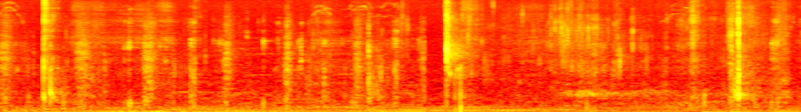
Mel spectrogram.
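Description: Close-miked biting and chewing of a folded pizza slice: wet mouth clicks and smacks, with the two loudest bites about three and a half and five and a half seconds in.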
